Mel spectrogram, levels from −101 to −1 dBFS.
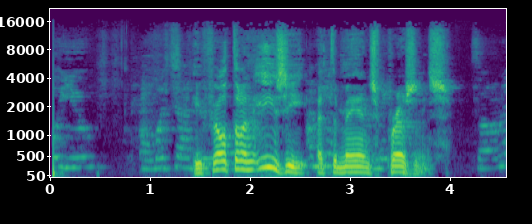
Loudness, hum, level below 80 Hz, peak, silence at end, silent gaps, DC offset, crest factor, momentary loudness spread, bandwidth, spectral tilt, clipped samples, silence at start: -18 LUFS; none; -50 dBFS; -4 dBFS; 0.05 s; none; under 0.1%; 16 dB; 12 LU; 15.5 kHz; -4.5 dB/octave; under 0.1%; 0 s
